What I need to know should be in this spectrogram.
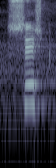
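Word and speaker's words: cyst: इनकी ऐसे algal क्रेस्ट साइस्ट की तरह की जाती, सॉरी हमारा प्रोनाउंसिएशन थोड़ा गलत हो रहा है, सिस्ट की तरह की जाती है, एल्गल सिस्ट की तरह की जाती है।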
